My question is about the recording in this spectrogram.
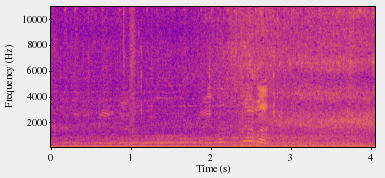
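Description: A car's engine running close by, a steady low hum. A brief voice calls out about two and a half seconds in.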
